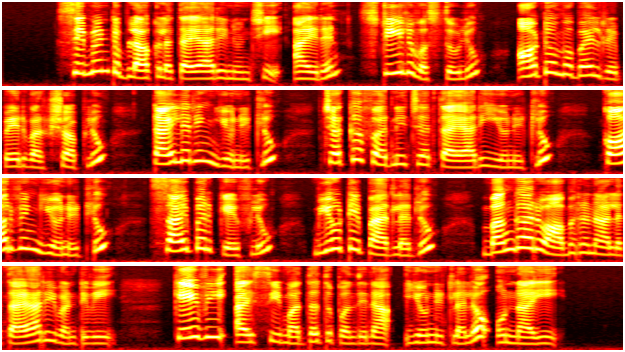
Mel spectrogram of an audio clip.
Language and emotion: Telugu, neutral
